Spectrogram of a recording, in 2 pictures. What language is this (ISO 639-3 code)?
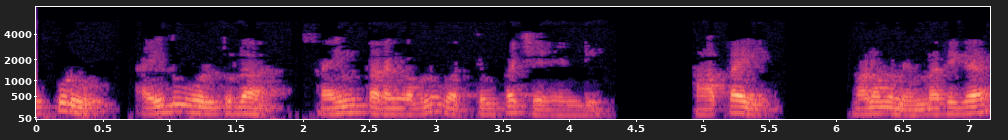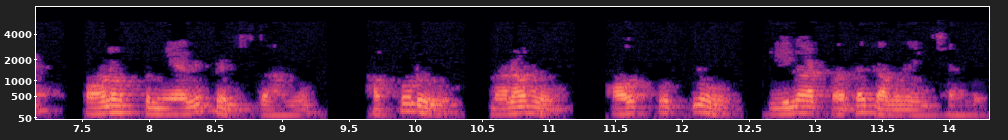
tel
